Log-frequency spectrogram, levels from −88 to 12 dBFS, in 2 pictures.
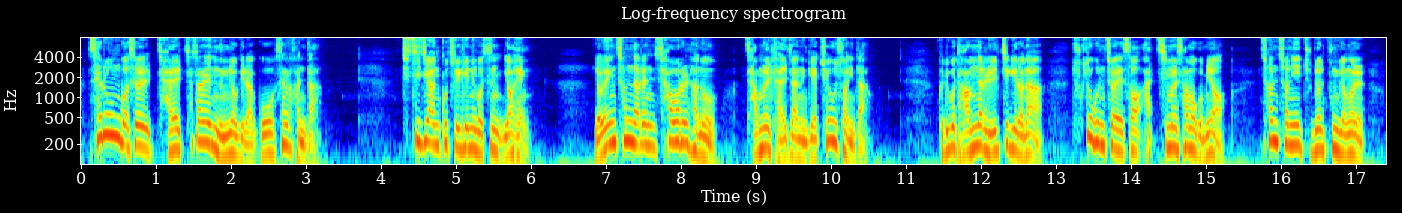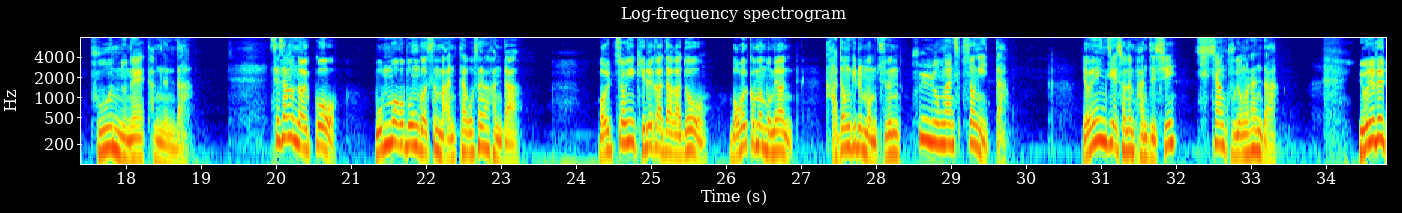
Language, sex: Korean, male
